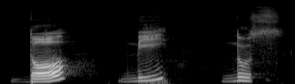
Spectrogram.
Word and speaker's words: Dominus: Por exemplo, essa primeira palavrinha aí, ela tem 3 sílabas. Dominus. Olhem só. Do, mi, nus.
